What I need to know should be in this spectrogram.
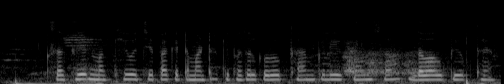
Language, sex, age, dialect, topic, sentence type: Magahi, female, 31-35, Western, agriculture, question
